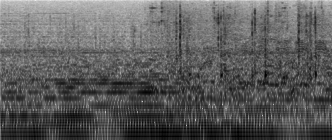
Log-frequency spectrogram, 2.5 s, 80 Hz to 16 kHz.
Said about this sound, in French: Une calèche tirée par 2 chevaux traverse une placette pavée.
